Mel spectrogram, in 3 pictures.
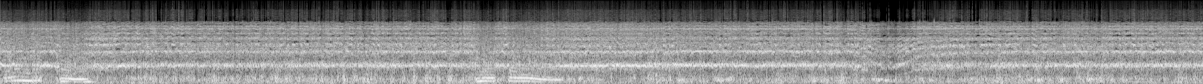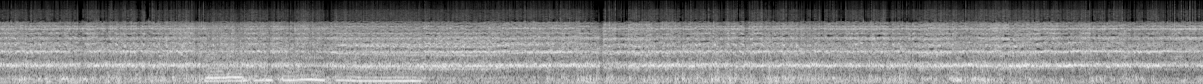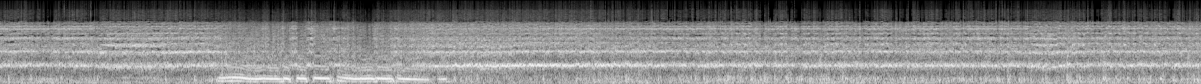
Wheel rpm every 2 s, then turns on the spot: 230, 230, 230, 220, 180, 230, 240, 230, 220, 230, 230, 230, 230, 230, 220, 230, 230, 230.
none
